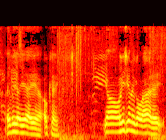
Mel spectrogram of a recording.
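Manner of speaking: ordinary talk, nothing marked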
